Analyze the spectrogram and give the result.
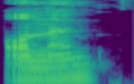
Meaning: singular masculine definite form of -on
- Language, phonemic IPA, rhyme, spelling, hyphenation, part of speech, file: Norwegian Bokmål, /ˈɔnən/, -ən, -onen, -on‧en, suffix, Nb--onen2.ogg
